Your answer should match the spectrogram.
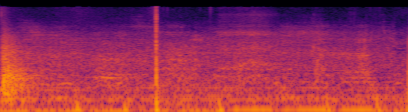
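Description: Driving-range background: a steady low hum, with a short noisy burst right at the start and a single sharp click about a second and a half in.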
